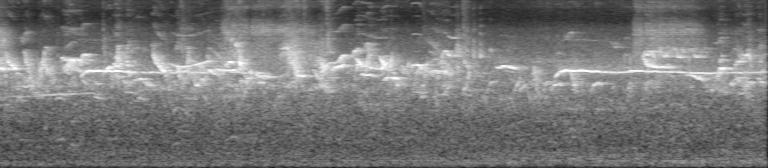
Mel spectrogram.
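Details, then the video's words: Energetic magpie-robin singing in Banjar, with bursts of sharp high chirps and trills interleaved with level whistled notes, over noticeable broadband environmental noise. "Burung murai Gacor"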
